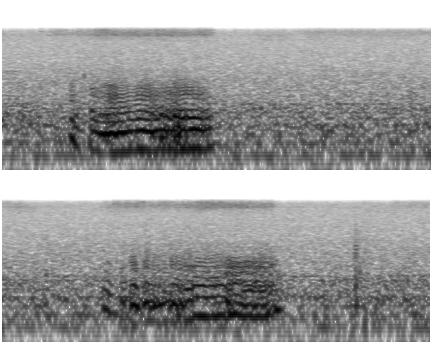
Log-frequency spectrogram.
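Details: Two soft, buzzing snores about four seconds apart over background hiss from a sleeping cat.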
